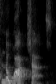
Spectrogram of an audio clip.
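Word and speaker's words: Nouakchott: Moritania is a country and uh how do you pronounce the the capital city? Um that's nohat.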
